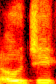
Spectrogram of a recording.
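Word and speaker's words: ogee: watt would always say you call it an OG clock because it falls off the wall and you go oh gee and I always love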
